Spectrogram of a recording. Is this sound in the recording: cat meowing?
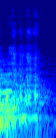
no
